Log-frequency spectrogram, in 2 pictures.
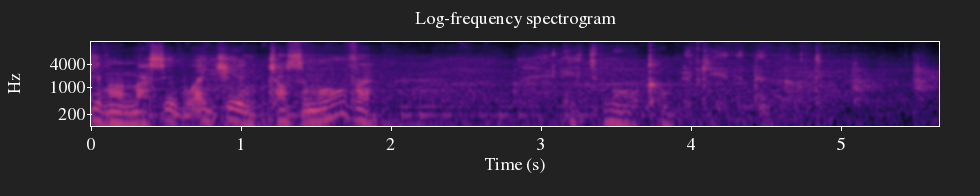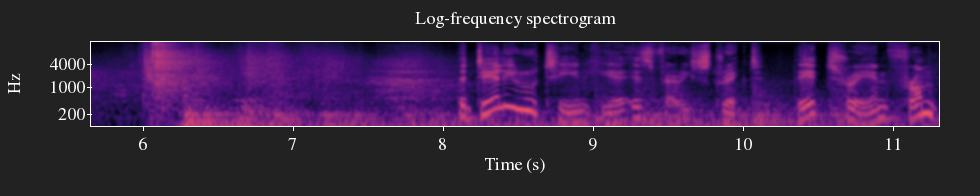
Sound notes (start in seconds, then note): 6.1 thumps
